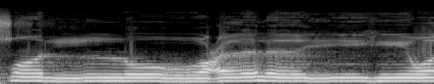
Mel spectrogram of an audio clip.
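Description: A man chanting a recitation solo through a microphone, holding long, steady notes that slide slowly up and down in pitch, with a quick breath at the start and a brief rising flourish about two seconds in.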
